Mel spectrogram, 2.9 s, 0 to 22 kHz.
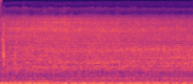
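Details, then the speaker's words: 2020 Nissan Altima with engine misfire and shake, code P10C3 (fuel injector) set, idling in gear: low, uneven rumble dipping and pulsing irregularly; a fuel injector fault, seemingly on a single cylinder. "اليوم في معنا نيسان التيما موديل 2020 السياره هي فيها مشكله عم تقطع السياره"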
